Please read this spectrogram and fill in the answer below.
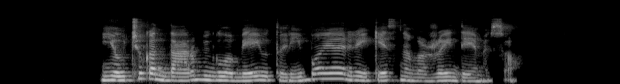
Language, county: Lithuanian, Marijampolė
